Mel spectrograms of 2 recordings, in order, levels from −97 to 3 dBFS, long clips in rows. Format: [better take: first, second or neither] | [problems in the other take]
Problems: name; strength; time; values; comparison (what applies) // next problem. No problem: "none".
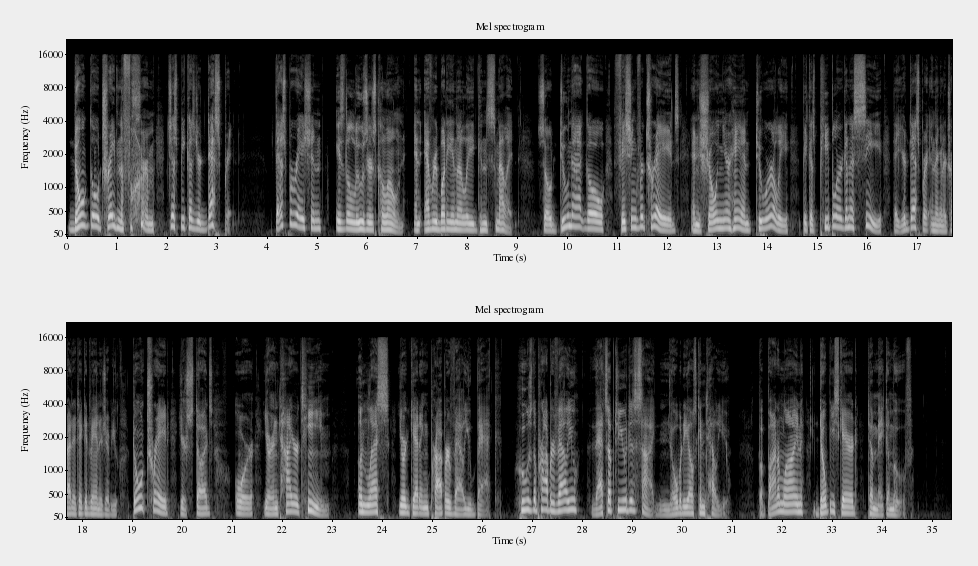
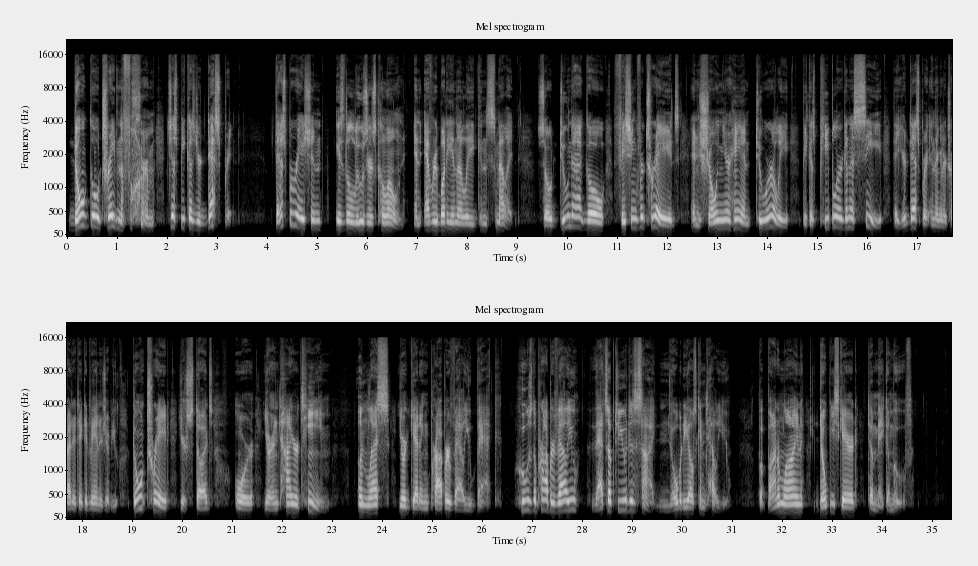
first | thin; very; fading below 350 Hz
